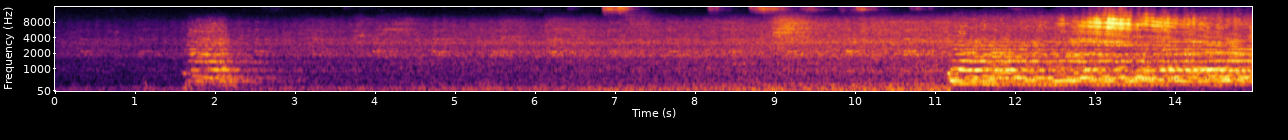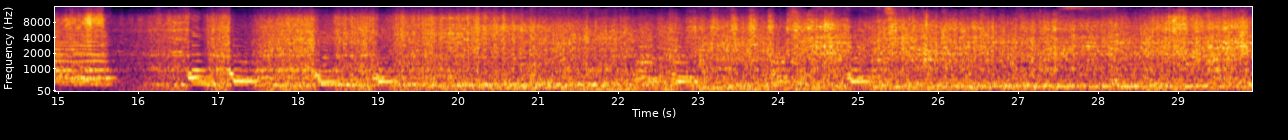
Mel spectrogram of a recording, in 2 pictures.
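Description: GE D9-44CW diesel locomotive approaching and passing: its horn sounds a short blast about two seconds in, a long blast of about four and a half seconds, then a run of short blasts, over rising engine noise. In the last seconds the wheels of the covered hopper cars roll steadily past on the rails.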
